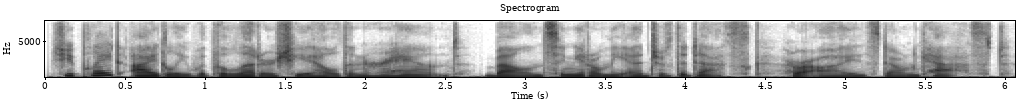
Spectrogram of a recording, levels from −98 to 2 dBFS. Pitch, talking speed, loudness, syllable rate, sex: 185 Hz, 220 wpm, -18 LUFS, 5.0 syllables/s, female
